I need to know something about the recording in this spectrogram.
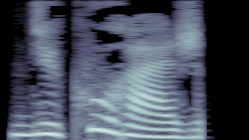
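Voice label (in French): "Du courage", French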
